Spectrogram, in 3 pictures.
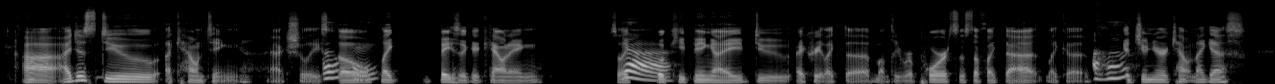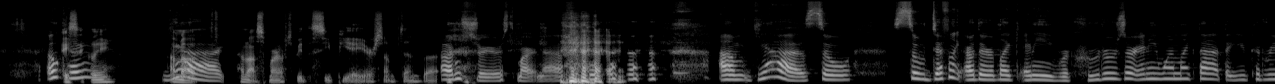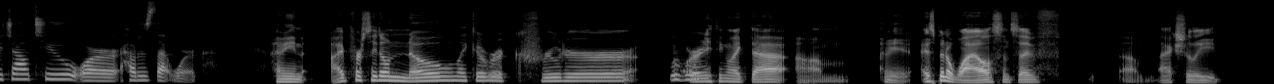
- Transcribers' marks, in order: other background noise; laugh; chuckle
- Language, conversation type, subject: English, advice, How can I reduce stress and manage debt when my finances feel uncertain?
